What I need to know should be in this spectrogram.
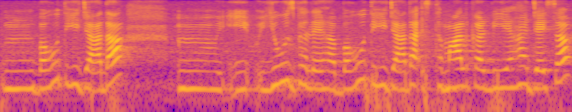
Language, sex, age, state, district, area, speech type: Maithili, female, 18-30, Bihar, Saharsa, rural, spontaneous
